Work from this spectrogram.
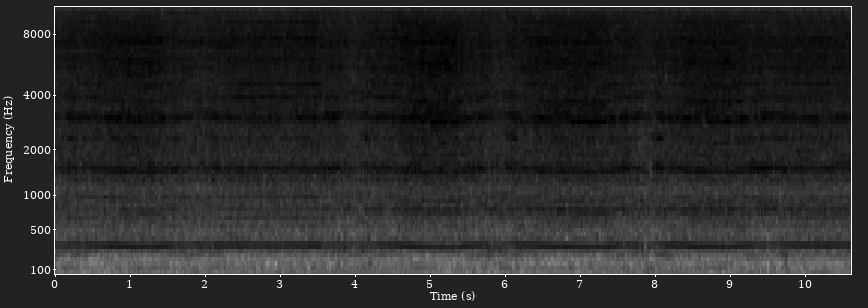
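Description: A power drill bores a hole into wood up to a depth stop, giving a steady close whining motor drone that holds a constant pitch for about ten seconds with only slight dips in load.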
